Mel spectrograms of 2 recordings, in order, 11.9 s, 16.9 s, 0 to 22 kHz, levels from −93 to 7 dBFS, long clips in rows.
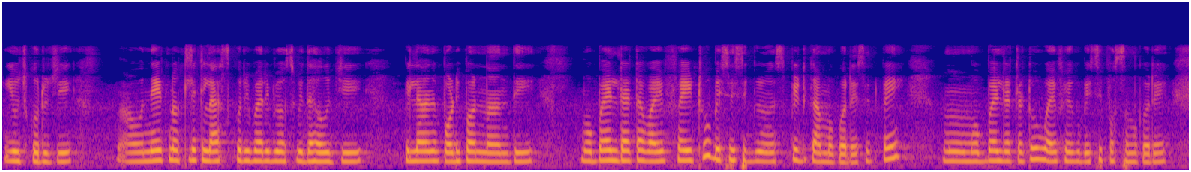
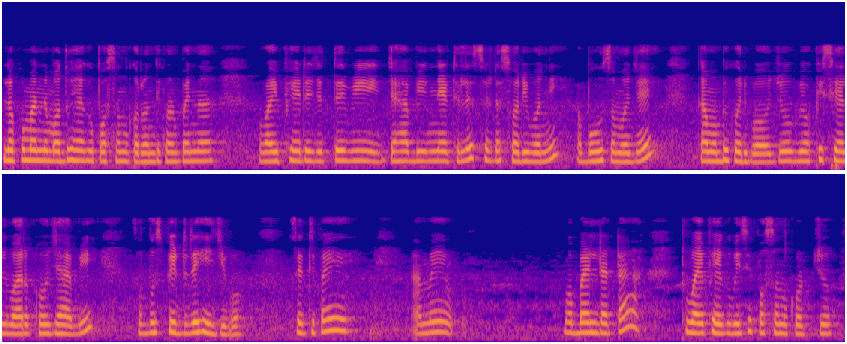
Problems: none marked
